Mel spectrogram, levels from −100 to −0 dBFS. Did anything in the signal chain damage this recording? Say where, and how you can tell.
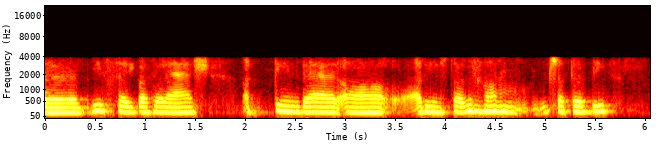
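Yes. The damage is at the codec stage and runs throughout. The speech sounds rough, muffled and warbly, with nothing above 3.8 kHz. This is tandem speech coding. Two low-rate speech codecs in a row, fitting AMR-NB then G.729A, with the second re-coding the first's degraded output.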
